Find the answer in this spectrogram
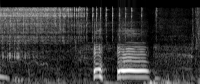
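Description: Spinning reel's drag clicking and buzzing as a hooked fish runs and pulls line off the spool. About a second in come two short, loud shouts, followed by a rapid run of fine clicks.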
